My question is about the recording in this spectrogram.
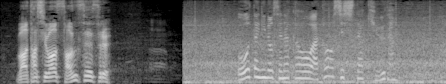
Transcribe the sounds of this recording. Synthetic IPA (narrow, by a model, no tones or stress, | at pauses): βat̪aɕiβasãɰ̃se̞ːsɨɾɯ̟ | oːt̪aɡʲino̞se̞nakaoat̪o̞ːɕiɕi̥t̪akʲʰɨːd̪ãŋ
